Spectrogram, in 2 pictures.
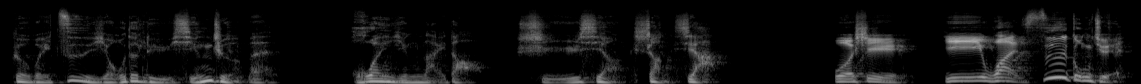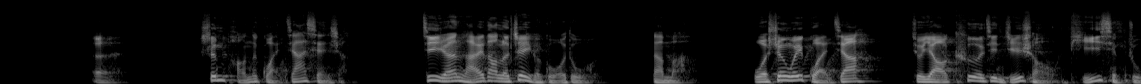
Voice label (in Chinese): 石像上下进场须知, 男配音, 青年（18-35）, 普通话, 年轻磁性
